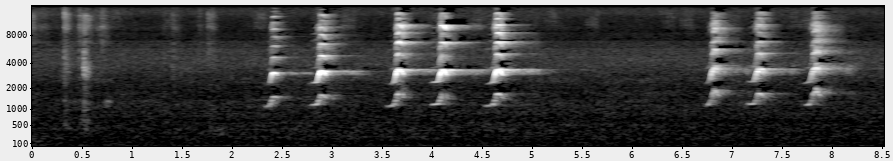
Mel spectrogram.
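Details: Tawny owl calling behind a house at 4 a.m., giving sharp, shrill calls that rise and then drop, in quick runs of two or three about half a second apart, against a quiet background.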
